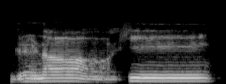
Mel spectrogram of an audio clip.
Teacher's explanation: See, all in the lower tone only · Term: anudatta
